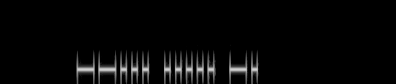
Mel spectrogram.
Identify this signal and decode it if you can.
Morse code, heard as a keyed tone, about 22 wpm, 700 Hz. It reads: 75N
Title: Common Cut Numbers - 3-Digit 22wpm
